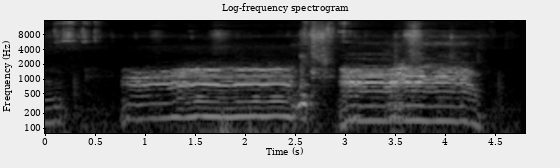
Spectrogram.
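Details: Marley, an adopted pit bull, playing indoors with his foster sister, who sounds like a Wookie: two long, drawn-out, tonal growl-moans, the first about two seconds and the second about a second and a half, with a brief scuffle between them.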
